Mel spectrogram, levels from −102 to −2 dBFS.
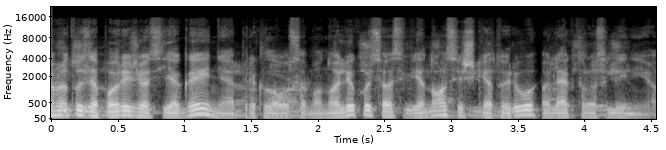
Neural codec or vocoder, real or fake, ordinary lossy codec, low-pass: none; real; Opus, 32 kbps; 14.4 kHz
